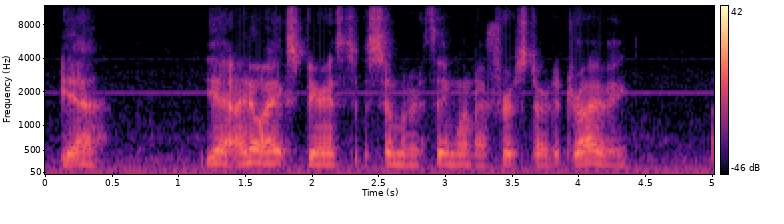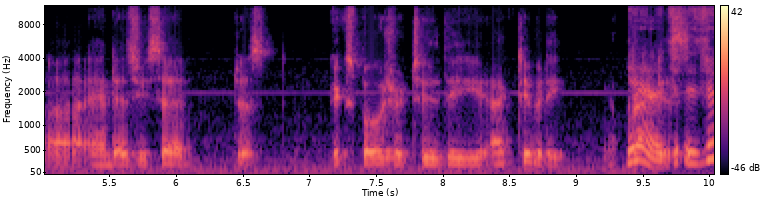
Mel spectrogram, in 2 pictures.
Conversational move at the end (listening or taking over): taking over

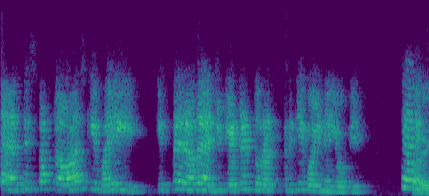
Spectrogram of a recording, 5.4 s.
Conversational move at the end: listening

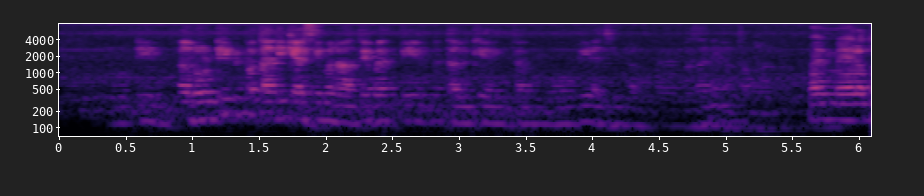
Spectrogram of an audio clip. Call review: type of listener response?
taking over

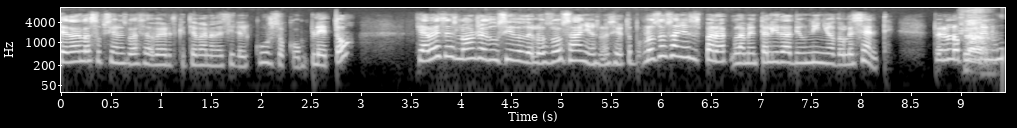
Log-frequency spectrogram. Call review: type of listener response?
listening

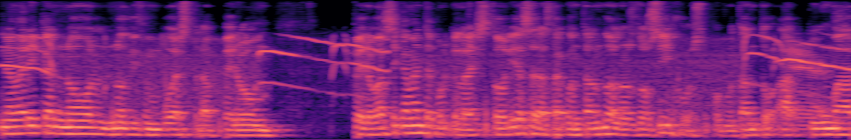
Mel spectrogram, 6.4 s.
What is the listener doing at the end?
listening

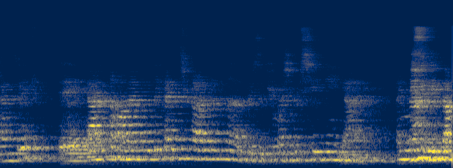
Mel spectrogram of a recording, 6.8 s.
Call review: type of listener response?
listening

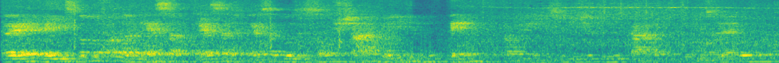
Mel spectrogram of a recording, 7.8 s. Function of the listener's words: listening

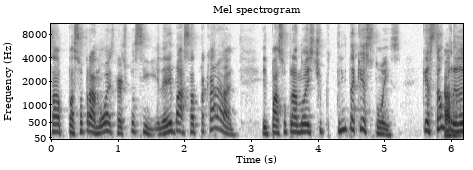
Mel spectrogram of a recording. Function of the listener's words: listening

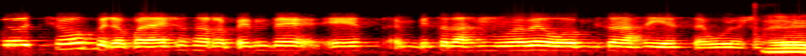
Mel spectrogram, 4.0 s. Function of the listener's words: taking over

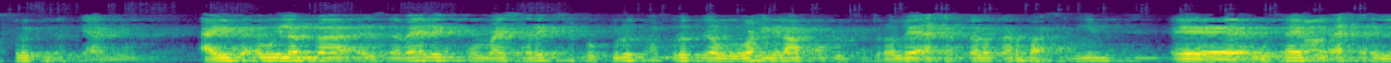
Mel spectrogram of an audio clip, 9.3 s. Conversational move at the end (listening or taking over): listening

